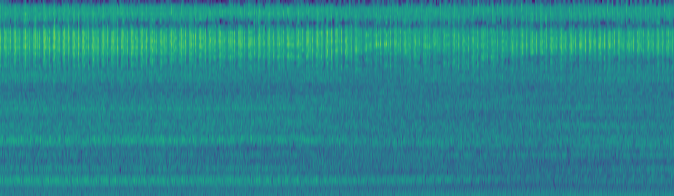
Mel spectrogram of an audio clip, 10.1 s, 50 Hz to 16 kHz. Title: Weird noise in timing belt down to crank area 93 Miata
